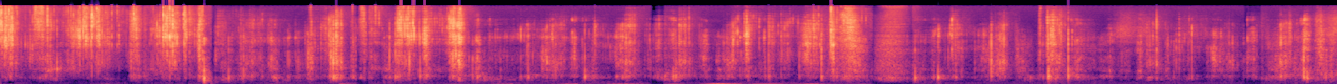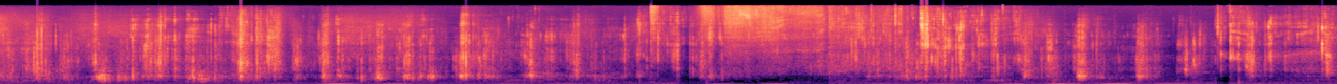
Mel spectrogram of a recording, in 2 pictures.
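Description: Close-miked chewing of a lettuce wrap of fermented skate: irregular wet crunches and mouth clicks.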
